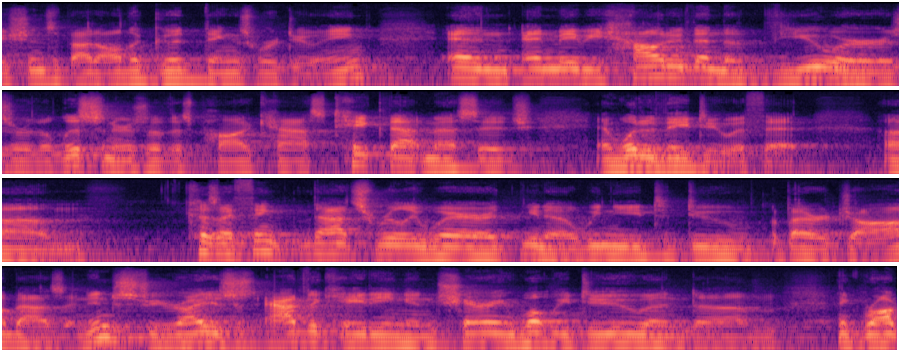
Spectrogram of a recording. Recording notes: The conversation is the first of the special episodes recorded from the GPA Midstream Annual Convention.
